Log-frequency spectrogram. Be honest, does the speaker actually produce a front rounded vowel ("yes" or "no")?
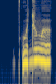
yes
